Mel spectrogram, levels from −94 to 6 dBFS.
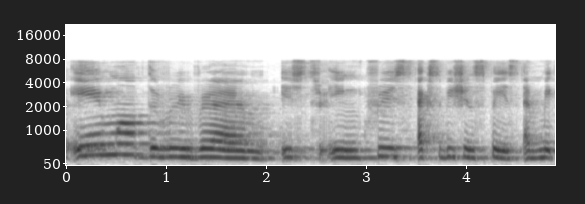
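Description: Time-stretched section, 0.0 to 3.42 s: speech plays at 0.522 times pace with pitch held, sounding dragged, likely from software repeating short slices.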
